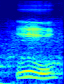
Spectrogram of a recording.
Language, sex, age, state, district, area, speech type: Kannada, male, 45-60, Karnataka, Koppal, rural, spontaneous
